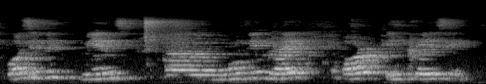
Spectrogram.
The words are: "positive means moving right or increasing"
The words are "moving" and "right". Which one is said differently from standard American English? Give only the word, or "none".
right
